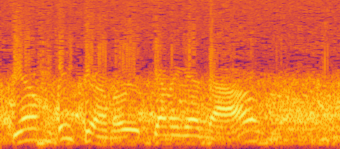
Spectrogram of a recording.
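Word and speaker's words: Beauchamp: He spells a B-E-A-U-C-H-A-M-T, and he pronounces it Beecham.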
